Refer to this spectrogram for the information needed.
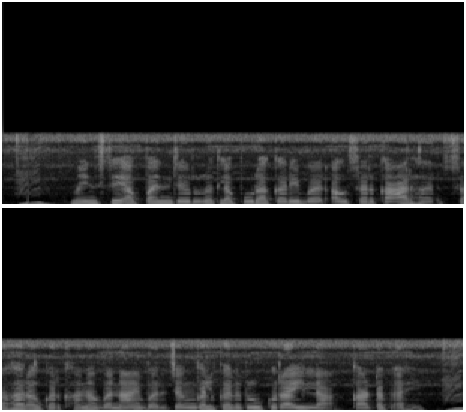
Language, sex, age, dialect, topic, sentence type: Chhattisgarhi, female, 25-30, Northern/Bhandar, agriculture, statement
